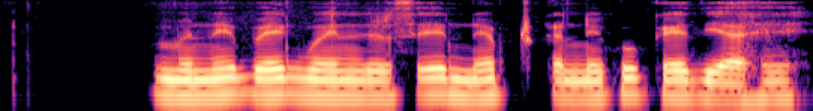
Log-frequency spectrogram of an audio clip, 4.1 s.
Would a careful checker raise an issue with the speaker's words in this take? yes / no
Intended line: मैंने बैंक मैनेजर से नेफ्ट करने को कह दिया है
no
